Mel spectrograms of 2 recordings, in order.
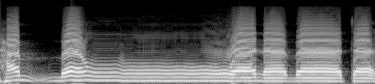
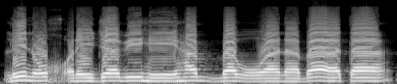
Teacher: Langkah pertama masukkan tanwinnya ke waw, hilang suara nunnya menjadi suara waw, kemudian ditahan gunnahnya. Maka habban wa nabata sepanjang 2 harakat lebih sedikit. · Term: idgham bi gunnah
